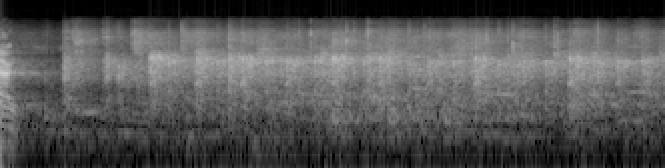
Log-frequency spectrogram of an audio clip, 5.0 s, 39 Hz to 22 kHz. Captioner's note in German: Beifall bei dem BÜNDNIS 90/DIE GRÜNEN und der CDU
